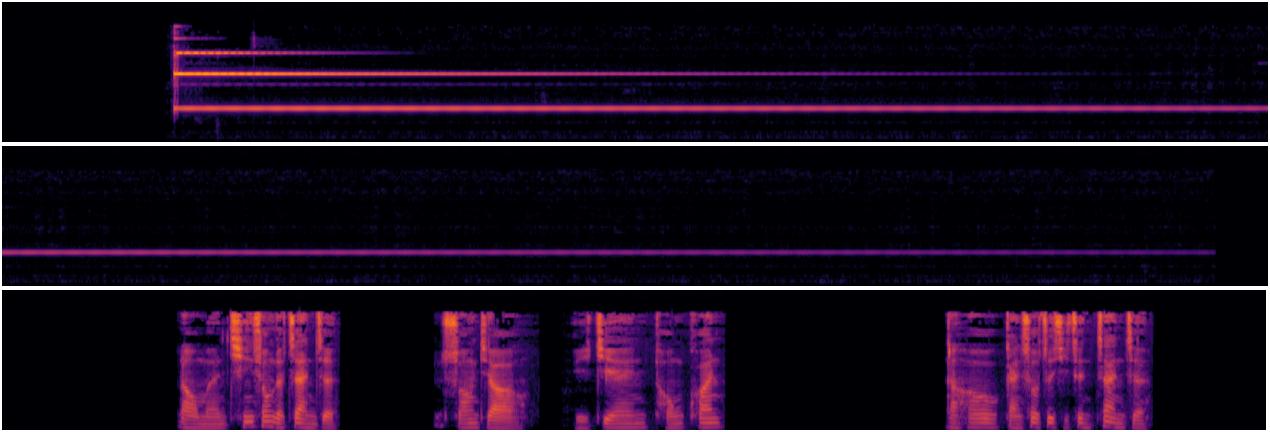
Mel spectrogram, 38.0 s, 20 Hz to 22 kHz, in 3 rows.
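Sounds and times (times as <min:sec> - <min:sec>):
meditation bell struck and ringing: 0:01.7 - 0:24.8
speech: 0:27.1 - 0:28.8, 0:29.6 - 0:32.6, 0:34.8 - 0:36.9.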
